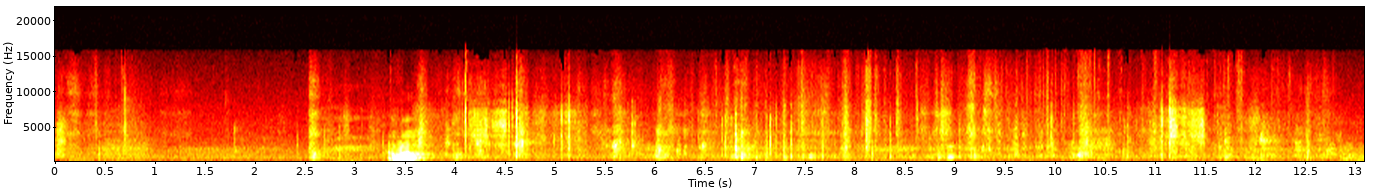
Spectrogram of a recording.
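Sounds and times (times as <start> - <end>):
dogs panting and snuffling: 0.0 - 1.3, 2.4 - 13.0
small paws crunching in snow: 2.5 - 12.9.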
